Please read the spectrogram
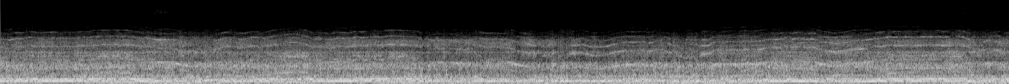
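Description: Rally car driven flat out on gravel: the engine runs hard, its revs rising and falling again and again, over a steady rush of tyre and gravel noise.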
